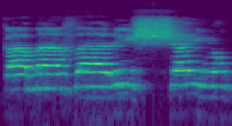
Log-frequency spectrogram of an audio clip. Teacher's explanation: Kamathali syaitani, kata asyaitani, sya-nya ditasydidkan, tafkhim tebal, fathah 1 harokat, kemudian ya-nya dibaca tipis sukun, kemudian huruf ta, syaitani, huruf ta dibaca tafkhim, membaca huruf ta lidahnya di langit-langit atas. Syaitani, kemudian fathah 2 harokat karena harokatnya tegak atau harokatnya miring namun setelahnya ada alif.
